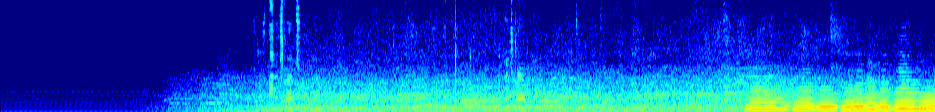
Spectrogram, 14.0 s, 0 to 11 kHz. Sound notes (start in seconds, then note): 3.9 crowd chattering; 11.2 lively music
